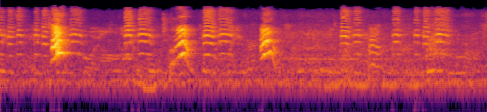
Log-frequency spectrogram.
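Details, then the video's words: Domestic dog barking at a squeaky toy, giving loud yappy barks spaced roughly a second apart, with high squeaky tones between them and a faint background hum. "barking at his squeaky toy"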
